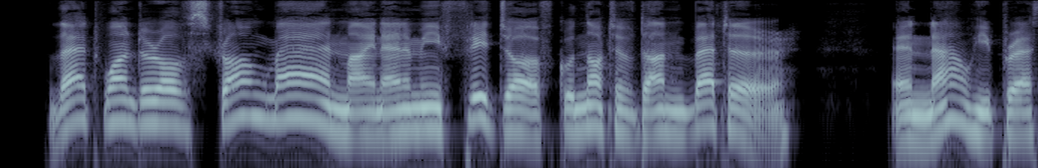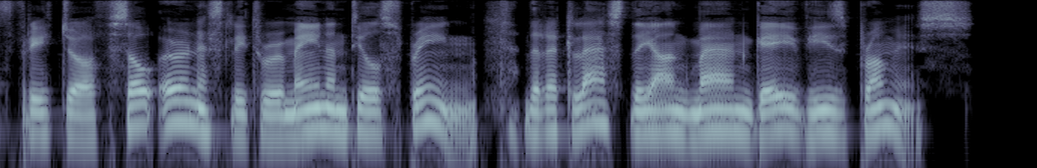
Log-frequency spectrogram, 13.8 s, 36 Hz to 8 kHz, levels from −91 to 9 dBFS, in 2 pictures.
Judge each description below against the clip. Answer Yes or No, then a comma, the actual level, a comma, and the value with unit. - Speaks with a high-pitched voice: No, low, 120 Hz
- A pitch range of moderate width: Yes, average, 4.5 semitones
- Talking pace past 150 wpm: No, average, 145 wpm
